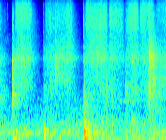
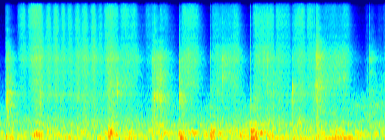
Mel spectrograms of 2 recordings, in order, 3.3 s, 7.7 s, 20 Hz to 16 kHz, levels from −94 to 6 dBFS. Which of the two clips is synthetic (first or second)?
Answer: second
